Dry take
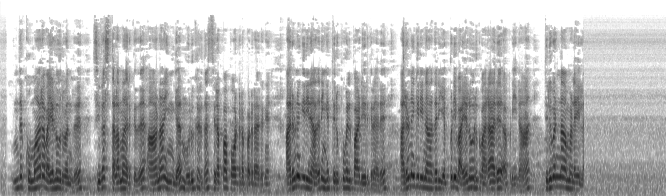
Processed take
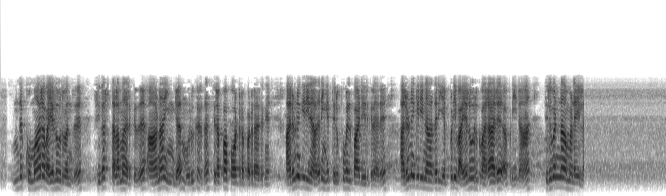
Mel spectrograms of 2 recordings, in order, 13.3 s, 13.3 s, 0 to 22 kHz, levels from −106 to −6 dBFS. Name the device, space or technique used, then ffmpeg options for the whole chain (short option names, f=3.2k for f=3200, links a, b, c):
musical greeting card: -af "aresample=8000,aresample=44100,highpass=f=510:w=0.5412,highpass=f=510:w=1.3066,equalizer=f=3.2k:t=o:w=0.31:g=10,volume=5.5dB"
